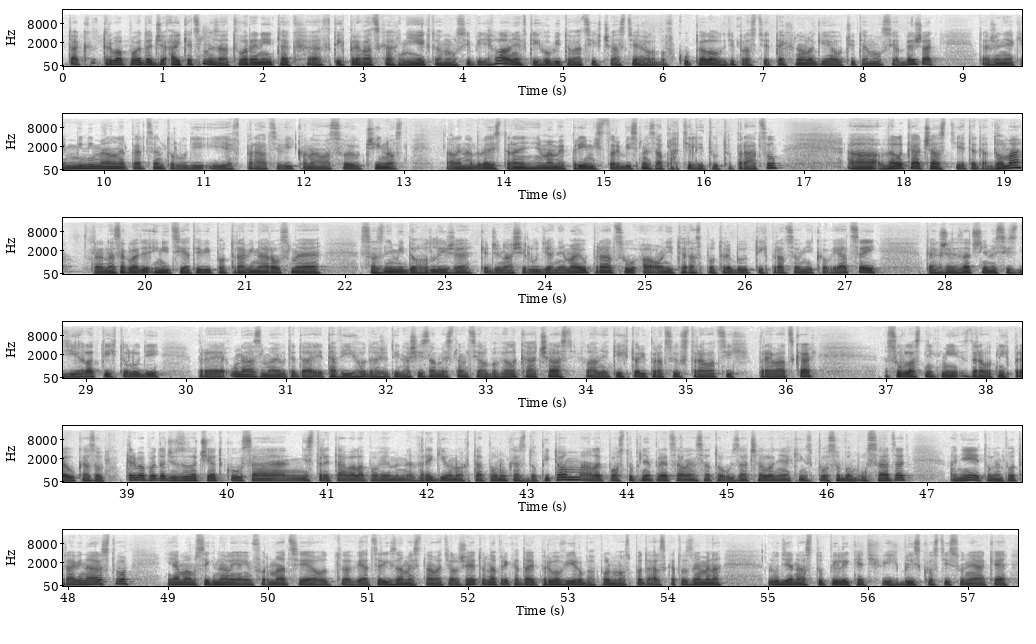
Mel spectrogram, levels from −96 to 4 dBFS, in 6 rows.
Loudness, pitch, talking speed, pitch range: -19 LUFS, 115 Hz, 175 wpm, 110-120 Hz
